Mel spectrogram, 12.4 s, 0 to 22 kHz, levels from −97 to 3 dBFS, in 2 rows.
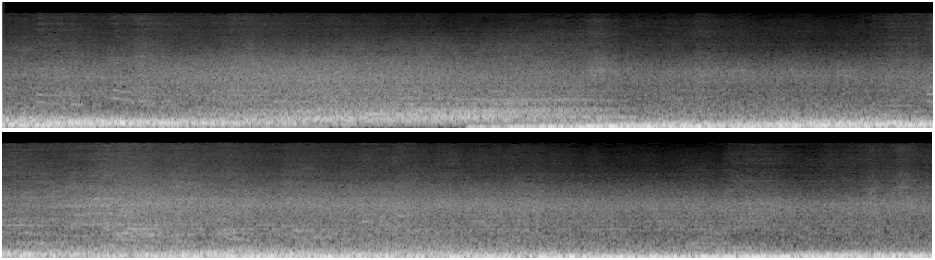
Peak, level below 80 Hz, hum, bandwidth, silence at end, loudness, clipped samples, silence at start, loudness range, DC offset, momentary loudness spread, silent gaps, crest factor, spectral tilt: -6 dBFS; -20 dBFS; none; 8.8 kHz; 0 s; -23 LUFS; under 0.1%; 0 s; 3 LU; under 0.1%; 5 LU; none; 12 dB; -7 dB/octave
